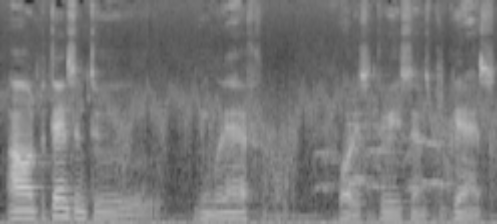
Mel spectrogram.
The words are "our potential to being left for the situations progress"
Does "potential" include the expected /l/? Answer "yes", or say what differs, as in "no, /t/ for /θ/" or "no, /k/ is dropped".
no, /n/ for /l/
